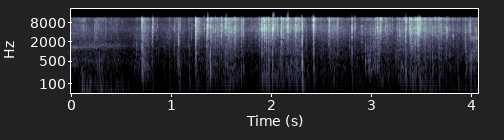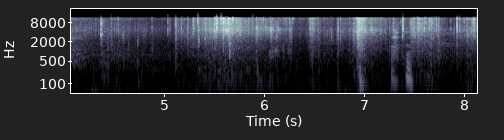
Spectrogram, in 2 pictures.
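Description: Dry twigs and dead leaf litter rustling and crackling, with many sharp snaps and clicks of thin dead branches, as they are pushed aside by hand.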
